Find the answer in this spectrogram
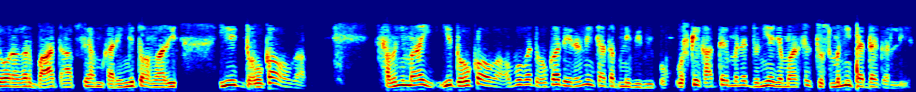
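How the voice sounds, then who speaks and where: A young man from northern India, answering a phone call, argues bluntly and scolds the caller. His voice is husky and mid-range, with a steady tone and normal speed. It's a tinny phone-line recording with no room sound.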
